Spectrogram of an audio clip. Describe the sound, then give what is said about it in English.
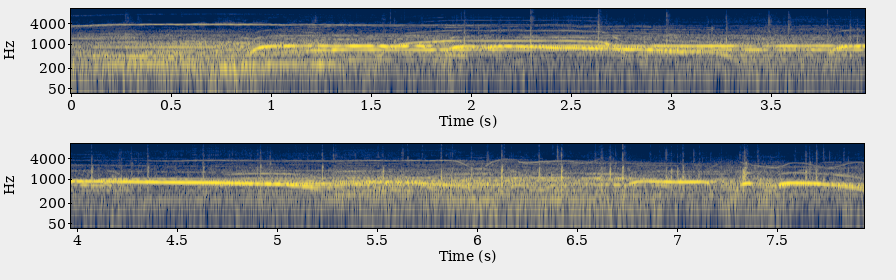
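A crowd of supporters cheers loudly and continuously as cowboys on horseback drive Bundy cattle back to the ranch, with overlapping whoops and shouted voices rising and falling across the whole stretch, full with no pauses. “A video posted to YouTube showed cowboys sitting tall in the saddle, driving Bundy cattle back to the ranch while supporters cheered.”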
